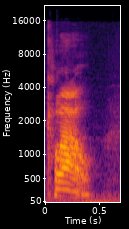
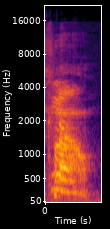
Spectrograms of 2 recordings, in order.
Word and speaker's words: Klaue: His name was spelled like Clow. When I had subtitles, it said it was Klaue. Ulysses Clow. Klaue. Which looks German like Clow. Oh, Claw. Oh, yeah. But I thought it was W.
